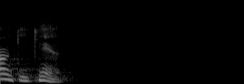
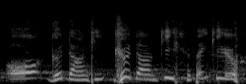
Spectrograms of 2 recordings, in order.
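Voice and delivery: higher, sheepish praise of the donkey; grateful Balaam; 4 semitones higher than usual. Retold or imitated. Balaam thanking the donkey after seeing the angel, sheepish and higher. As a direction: pat the donkey, a bit sheepish, half laughing. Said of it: "That's not in the text, but I'm just imagining that".

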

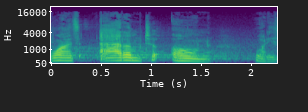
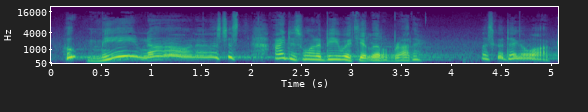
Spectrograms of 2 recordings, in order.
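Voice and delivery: fake innocent; 6 semitones higher, 5 dB quieter than usual. Cain coaxing his brother sweetly.

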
